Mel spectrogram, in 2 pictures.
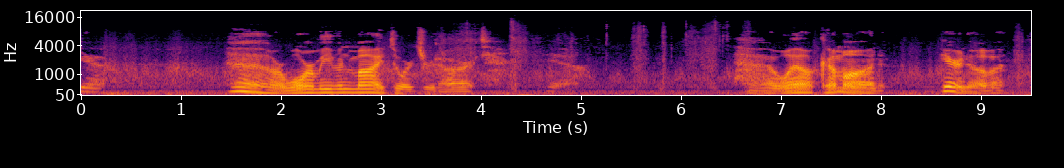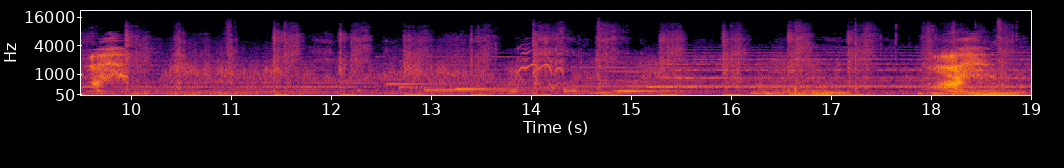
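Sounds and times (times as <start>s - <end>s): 
speech: 0.0s - 5.0s, 6.6s - 10.0s, 18.0s - 18.6s
horse hooves clopping on hard ground: 0.0s - 19.0s
horse snorting breath: 10.9s - 19.0s
horse whinnying loudly: 13.8s - 14.5s.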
